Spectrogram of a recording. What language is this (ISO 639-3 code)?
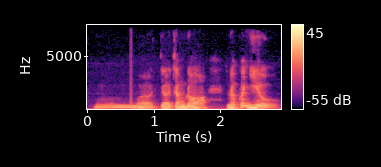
vie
